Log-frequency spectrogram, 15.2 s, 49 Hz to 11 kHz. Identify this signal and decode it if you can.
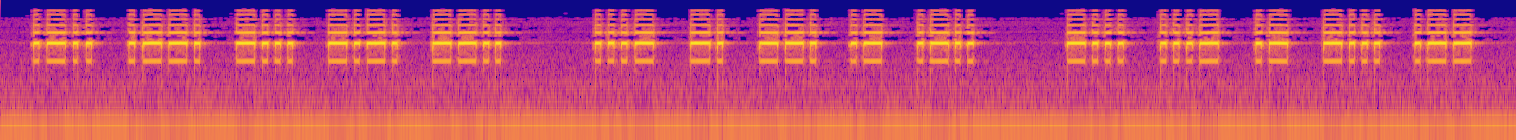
Morse code, heard as a keyed tone, about 19 wpm, spaced as for 14 wpm, 2050 Hz. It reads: LPBCZ VNGAL BVABW
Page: On the air Morse code practice from the Southern Montana Amatuer Radio Association; all code, no read back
